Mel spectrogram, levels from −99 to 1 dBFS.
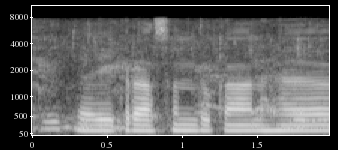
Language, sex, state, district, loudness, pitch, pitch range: Hindi, male, Jharkhand, Deoghar, -18 LUFS, 135 Hz, 135-140 Hz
